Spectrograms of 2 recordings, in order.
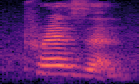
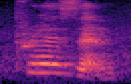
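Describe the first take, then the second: Both takes have the same delivery.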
